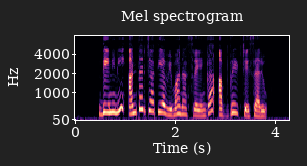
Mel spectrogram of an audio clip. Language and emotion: Telugu, neutral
